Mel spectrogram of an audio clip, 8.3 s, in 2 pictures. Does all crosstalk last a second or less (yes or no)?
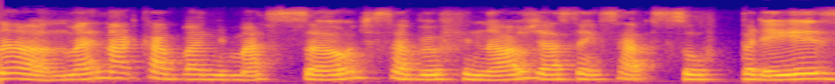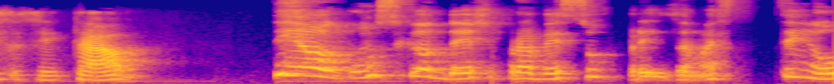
yes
